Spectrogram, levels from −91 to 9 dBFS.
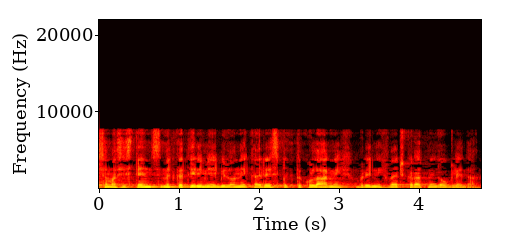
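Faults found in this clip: Speech rough and grainy throughout the whole clip. Likely low-delay AAC compression (AAC-ELD type) at a low bitrate, sounding like around 16 kbps. Short frames resolve pitch harmonics poorly, and coarse quantisation leaves noise in the gaps between them. Heavy damage. Spectrogram shows smeared, fuzzy harmonic stripes, speckled noise filling the spaces between them, and a flat, empty band above 7.7 kHz.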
